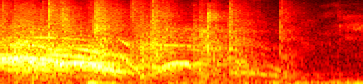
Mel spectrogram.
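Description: Children cheering with a long, high, held 'woo' over hand clapping, fading out near the end.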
